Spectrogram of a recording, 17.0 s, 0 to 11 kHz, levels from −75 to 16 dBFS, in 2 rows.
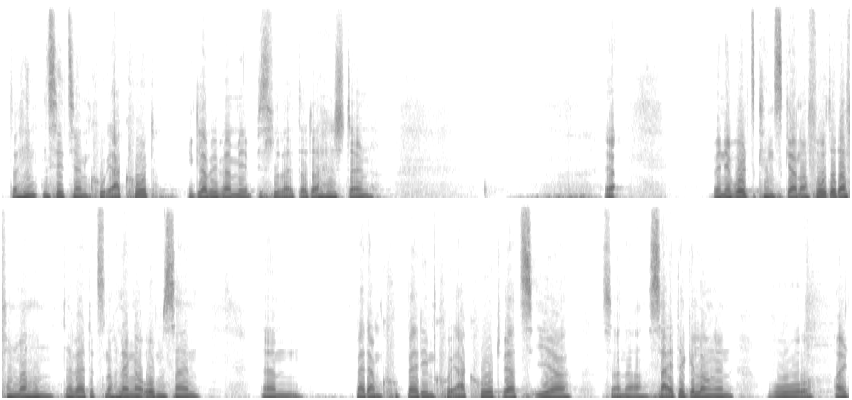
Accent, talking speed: German, 165 wpm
